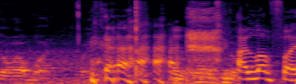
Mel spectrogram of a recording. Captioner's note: laughing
